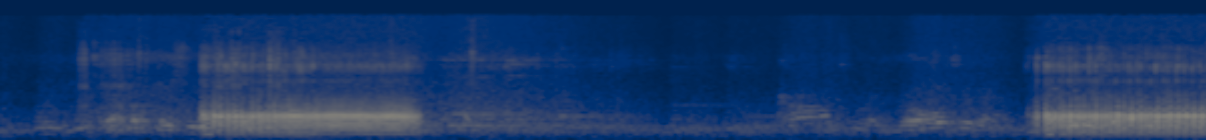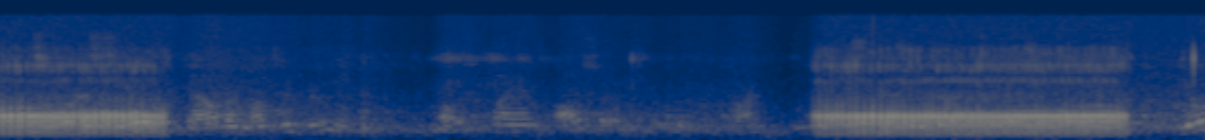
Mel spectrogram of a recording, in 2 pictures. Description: Sleeping snoring pug. Funny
